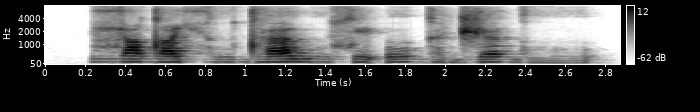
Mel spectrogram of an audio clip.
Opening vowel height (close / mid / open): close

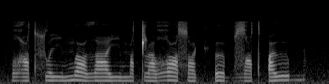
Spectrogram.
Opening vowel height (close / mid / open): close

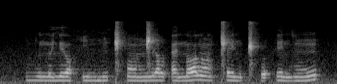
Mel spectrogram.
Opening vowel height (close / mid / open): close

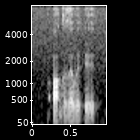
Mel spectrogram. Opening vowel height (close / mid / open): open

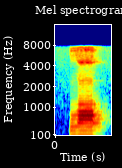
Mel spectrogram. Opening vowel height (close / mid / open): mid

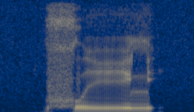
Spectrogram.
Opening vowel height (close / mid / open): close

